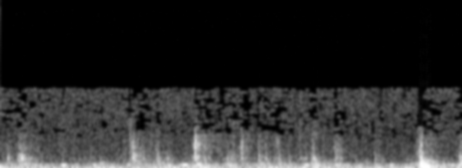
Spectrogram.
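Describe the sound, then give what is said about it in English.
A few sharp metallic clicks and rattles, like a key working a lock on an office door at a legation after midnight, followed by a heavier clunk as the door swings open, all over a steady low hum. “You can't see to unlock the door.”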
